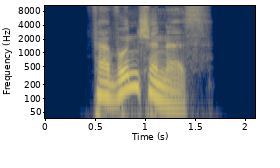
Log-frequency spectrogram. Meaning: strong/mixed nominative/accusative neuter singular of verwunschen
- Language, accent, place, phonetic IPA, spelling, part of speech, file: German, Germany, Berlin, [fɛɐ̯ˈvʊnʃənəs], verwunschenes, adjective, De-verwunschenes.ogg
